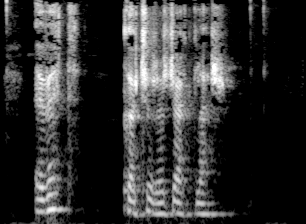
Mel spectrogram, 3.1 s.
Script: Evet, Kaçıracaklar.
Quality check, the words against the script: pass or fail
pass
